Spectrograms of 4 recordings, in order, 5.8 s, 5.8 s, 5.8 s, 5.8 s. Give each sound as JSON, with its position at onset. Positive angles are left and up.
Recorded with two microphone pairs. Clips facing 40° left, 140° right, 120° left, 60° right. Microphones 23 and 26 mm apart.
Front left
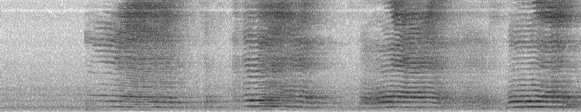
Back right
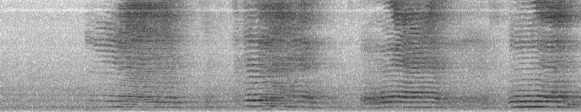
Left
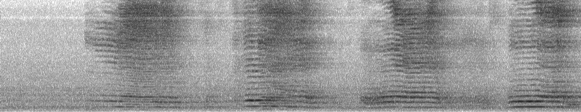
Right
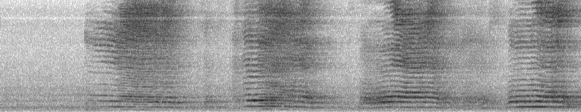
{"t": 0.8, "sound": "a baby crying", "azimuth_deg": -10, "distance_m": 1.0}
